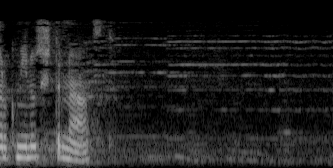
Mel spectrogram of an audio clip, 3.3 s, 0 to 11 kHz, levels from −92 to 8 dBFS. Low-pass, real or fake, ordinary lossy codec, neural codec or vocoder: 7.2 kHz; real; MP3, 48 kbps; none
